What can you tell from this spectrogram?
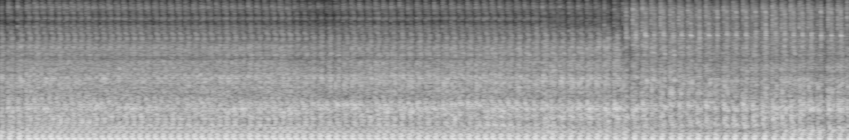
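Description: Single-cylinder idle with a loose, irregular clatter riding on each firing beat, roughly two per second; cause of the rattle unknown.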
